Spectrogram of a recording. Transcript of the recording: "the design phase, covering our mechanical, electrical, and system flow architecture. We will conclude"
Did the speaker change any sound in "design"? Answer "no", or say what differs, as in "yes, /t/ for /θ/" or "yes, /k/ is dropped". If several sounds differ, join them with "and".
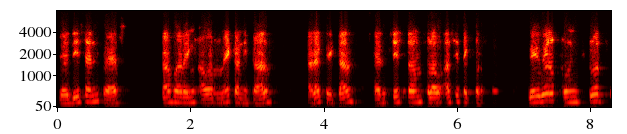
yes, /s/ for /z/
